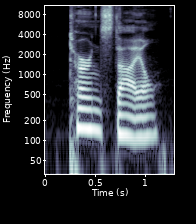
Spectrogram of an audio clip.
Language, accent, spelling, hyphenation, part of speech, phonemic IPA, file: English, US, turnstile, turn‧stile, noun, /ˈtəɹnstaɪl/, En-us-turnstile.ogg
- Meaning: A rotating mechanical device that controls and counts passage between public areas, especially one that only allows passage after a charge has been paid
